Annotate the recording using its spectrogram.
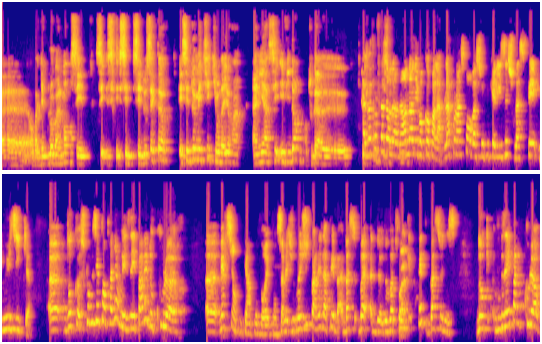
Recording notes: had a Zoom video call, during these times of lockdown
